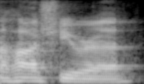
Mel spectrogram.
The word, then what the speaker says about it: Hashira: I'm pronouncing it right? – Hashira, yeah. So yeah. When they meet up with the Hashira,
